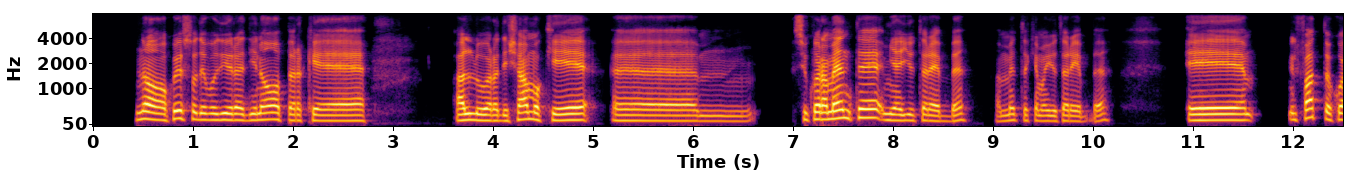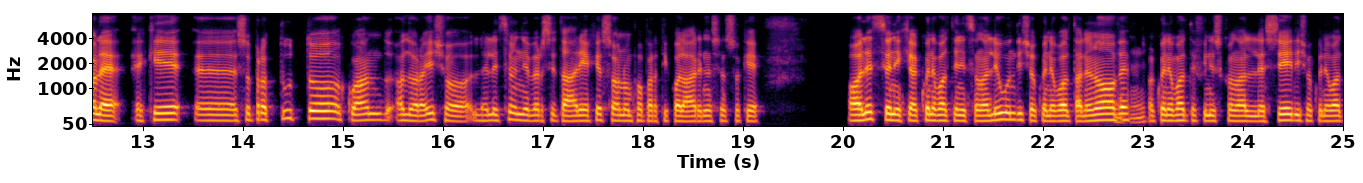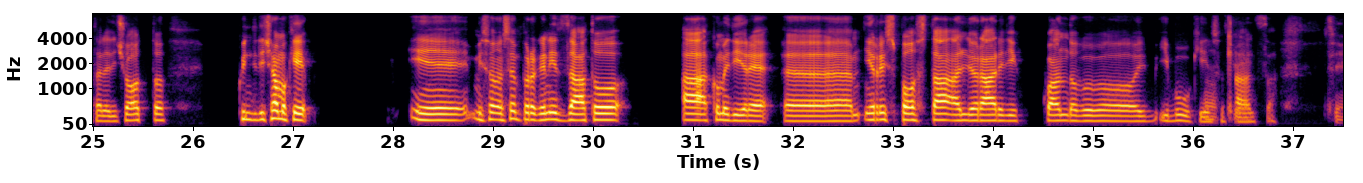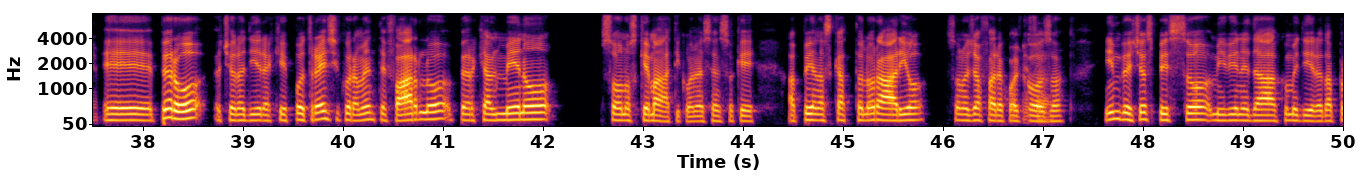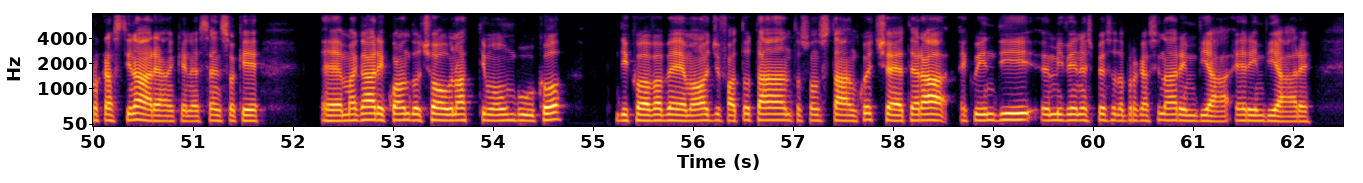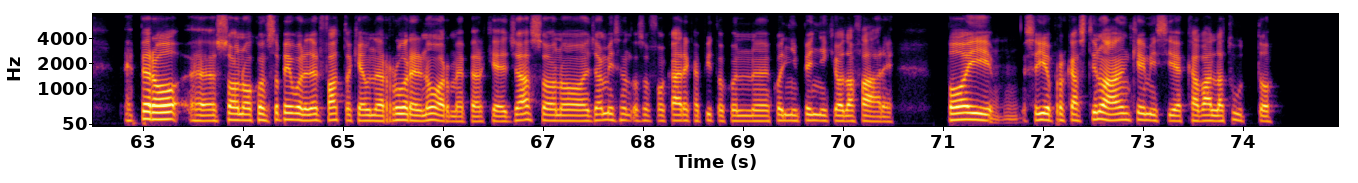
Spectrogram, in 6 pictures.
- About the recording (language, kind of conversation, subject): Italian, advice, Come posso gestire un carico di lavoro eccessivo e troppe responsabilità senza sentirmi sopraffatto?
- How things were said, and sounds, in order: "universitarie" said as "niversitarie"; "procrastinare" said as "procastinare"; "procrastinare" said as "procastinare"; "procrastino" said as "procastino"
